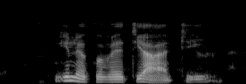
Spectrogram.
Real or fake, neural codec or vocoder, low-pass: fake; codec, 16 kHz, 2 kbps, FunCodec, trained on LibriTTS, 25 frames a second; 7.2 kHz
